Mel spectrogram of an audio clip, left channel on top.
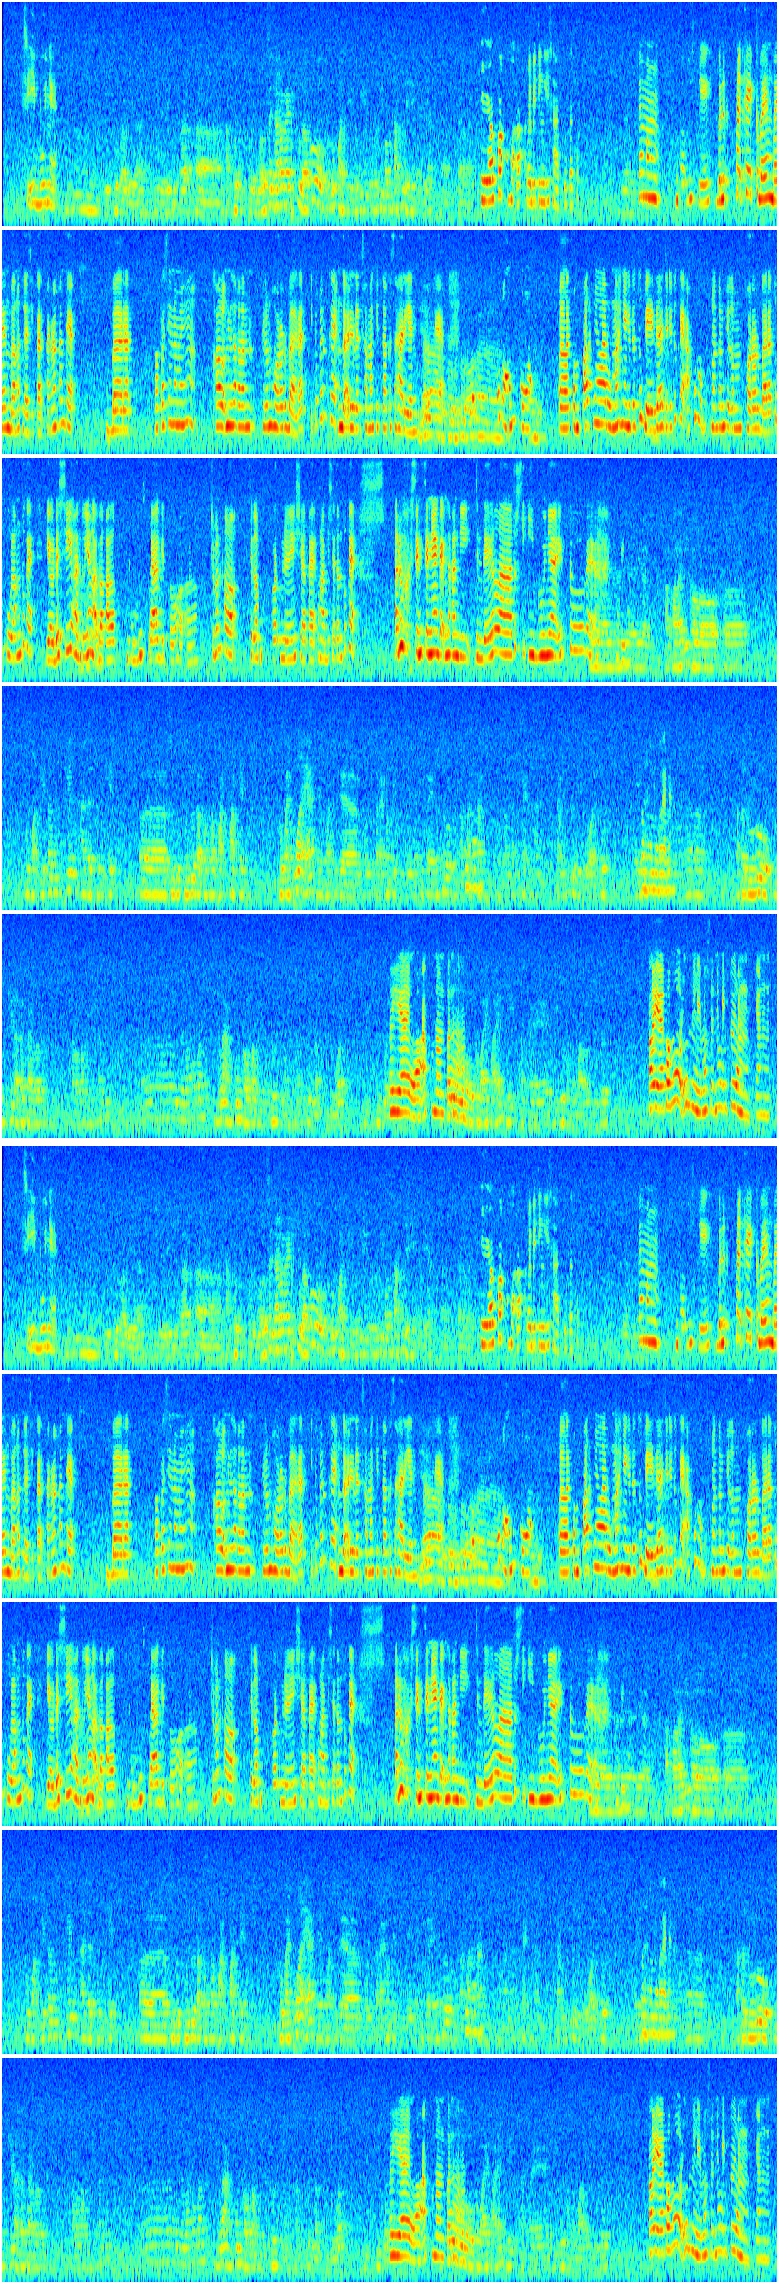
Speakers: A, on the left; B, on the left.
A: si ibunya.
B: Mm-mm, gitu kali ya. Mungkin jadi kita eh, satu tetap lebih bagus. Secara rating juga aku lupa sih, lebih lebih bagus satu deh kayaknya deh ya, eh, secara rating.
A: Iya kok. Heeh, Lebih tinggi satu tetap.
B: Ya, ya, ya.
A: Memang baru sih. Bener, kayak kayak kebayang-bayang banget gak sih, Kak? Karena kan kayak
B: Mm-mm.
A: barat, apa sih namanya? Kalau misalkan film horor barat, itu kan kayak nggak relate sama kita keseharian
B: Iya,
A: gitu loh. Kayak,
B: betul betul. Heeh.
A: oh, kan?
B: kita
A: Kayak,
B: lu
A: eh, tempatnya, rumahnya gitu
B: <laughs>
A: tuh beda.
B: ya
A: Jadi tuh kayak aku habis nonton film horor barat tuh pulang tuh kayak, ya udah sih
B: nggak
A: hantunya
B: takut
A: nggak
B: ya.
A: bakal ke
B: Ya.
A: Indonesia gitu. Heeh. Cuman
B: Oh,
A: kalau film luar Indonesia kayak Pengabdi Setan tuh kayak aduh scene-scene yang kayak misalkan di jendela terus si ibunya itu kayak
B: iya,
A: ah
B: iya,
A: ngeri
B: iya,
A: banget.
B: iya. Apalagi kalau eh, rumah kita mungkin ada sedikit eh, sudut-sudut atau enggak part-part yang lumayan tua ya, yang maksudnya belum kita renov yang, yang jadi kayaknya tuh menggambarkan
A: Ya,
B: menggambarkan di settingan film itu gitu. Wah, itu keinget
A: bener-bener.
B: sih pasti memang. Eh, eh. Atau dulu mungkin ada film kalau kamu ingat mungkin eh, udah lama banget sih Jelangkung kalau kamu ingat tuh Jelangkung satu atau Jelangkung dua itu juga
A: Oh iya ya aku nonton
B: itu
A: ha.
B: kebayang-bayang sih sampai tidur sampai malam gitu.
A: Oh iya kamu ini maksudnya itu yang yang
